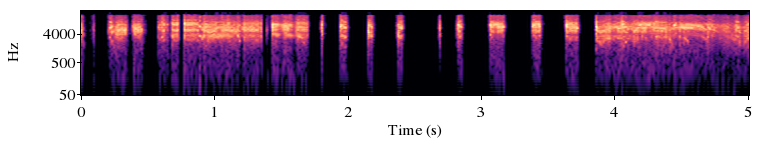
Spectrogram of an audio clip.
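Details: At dusk, swiftlets give a mating call used to lure others: high twittering bursts, a stretch of short separate chirps, then steady continuous chattering.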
